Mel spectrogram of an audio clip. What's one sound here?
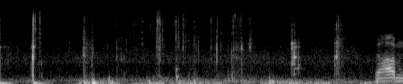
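Split wood pieces clatter together.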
